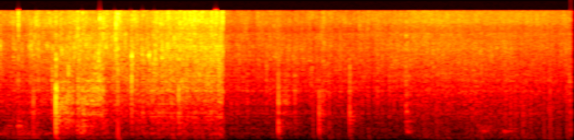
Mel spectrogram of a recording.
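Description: Cut chilies going into hot oil in a frying pan, sizzling, with a slotted spatula scraping and tapping against the pan as they are stirred. The sizzle is louder for about the first two seconds, then drops suddenly to a quieter, steady sizzle.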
